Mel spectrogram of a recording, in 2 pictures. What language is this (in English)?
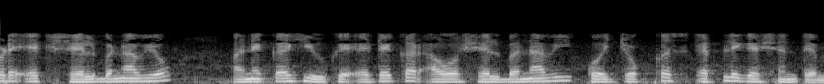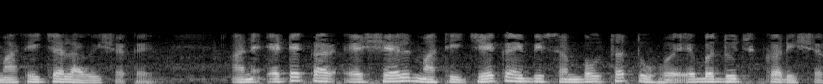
Gujarati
